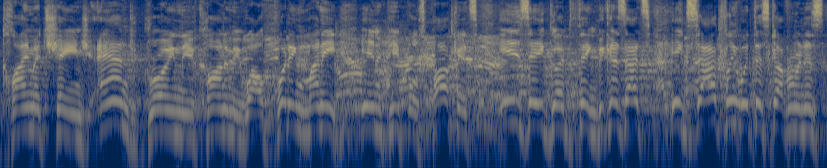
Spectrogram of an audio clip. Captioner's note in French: voix de l'interprète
